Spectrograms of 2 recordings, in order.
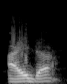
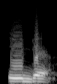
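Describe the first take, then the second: First: It is said with a British pronunciation. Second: It is said with an American pronunciation. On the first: "c'est une prononciation britannique" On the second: "qui est une prononciation américaine"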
